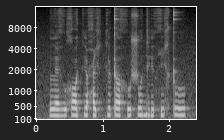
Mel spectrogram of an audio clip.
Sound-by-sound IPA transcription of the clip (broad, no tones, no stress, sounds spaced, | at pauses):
l ɛ ɦ u x ɔ kʲ u ħ i x kʲ u ʈ ʌ h u ʃ u ɡʲ o ɾʲ u h i x ʈ u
